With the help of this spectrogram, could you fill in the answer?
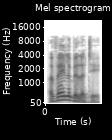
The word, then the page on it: availability: anglais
